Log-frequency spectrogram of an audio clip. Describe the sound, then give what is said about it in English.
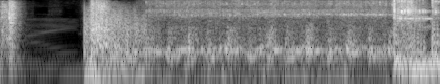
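A grapple gun fires with a sudden loud blast that carries into a sustained rushing whoosh, then a second sharp burst near the end. “Now, for this grapple gun.”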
